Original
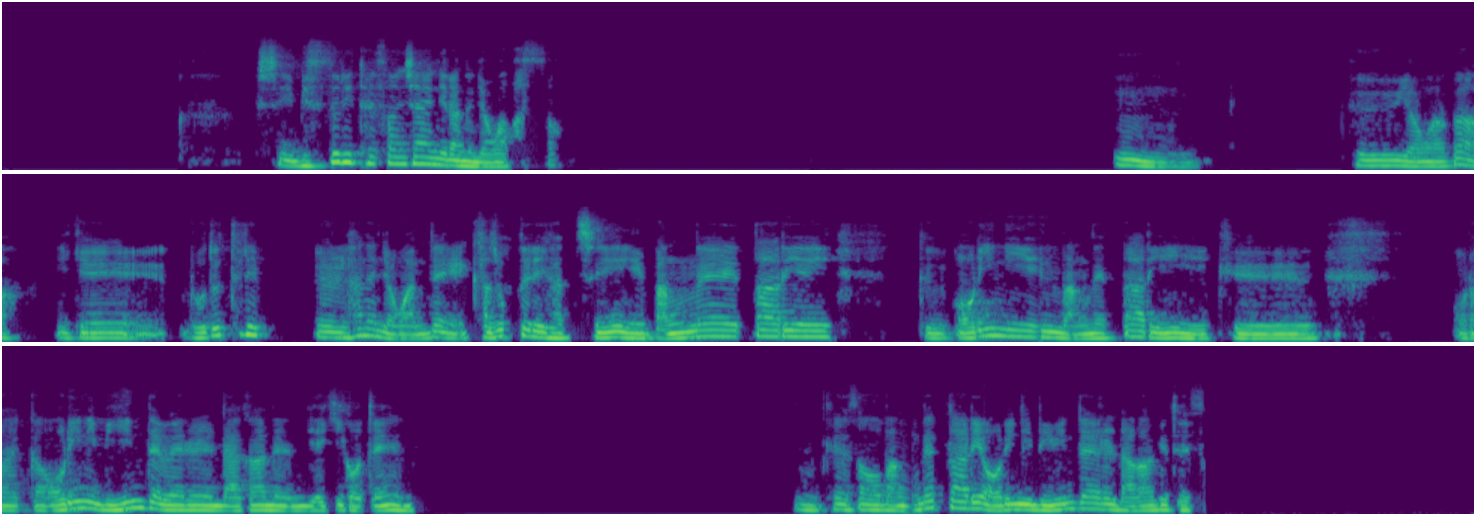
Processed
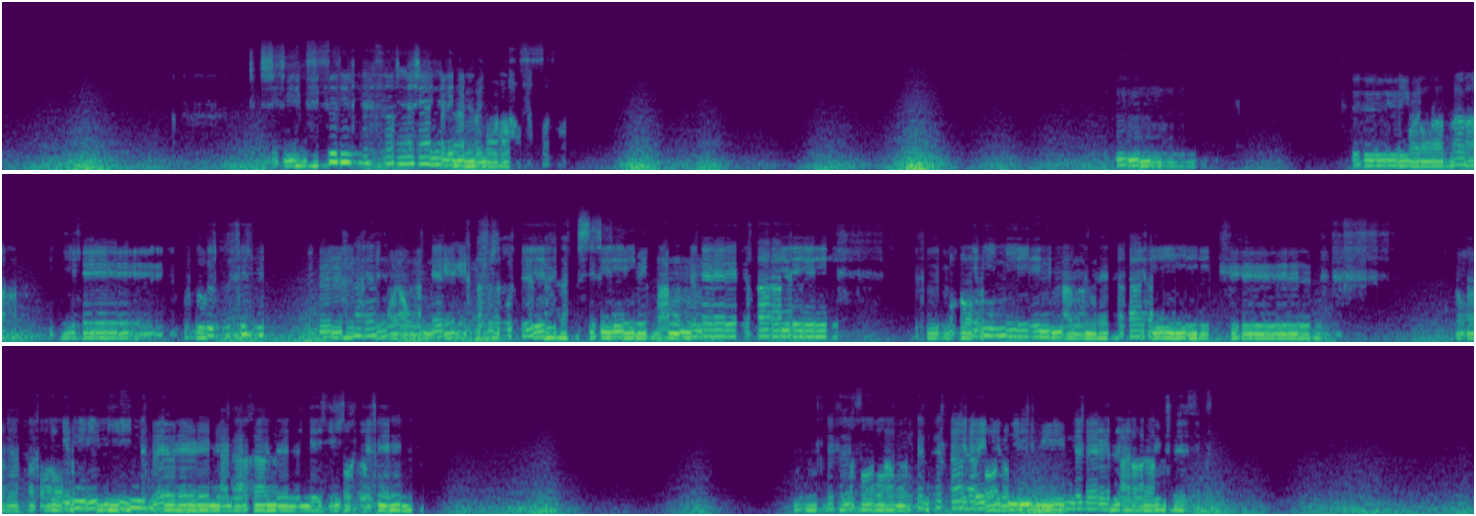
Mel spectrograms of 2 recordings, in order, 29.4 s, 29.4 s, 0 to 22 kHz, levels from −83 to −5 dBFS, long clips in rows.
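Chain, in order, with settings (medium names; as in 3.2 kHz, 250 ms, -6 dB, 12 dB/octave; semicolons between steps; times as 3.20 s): time reversed locally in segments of 75 ms; wind noise 150 Hz -37 dBFS; harmonic-percussive split percussive -7 dB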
